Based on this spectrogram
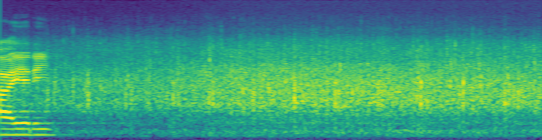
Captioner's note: applause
